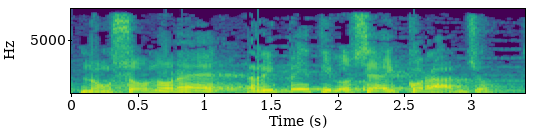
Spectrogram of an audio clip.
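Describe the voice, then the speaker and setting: Cast: a proud blustering storybook lion, voiced by a man, dark mellow tone, reverberant dull recording. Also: medium pitch, animated, slow pace. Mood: boastful. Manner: blustering, boastful. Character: huge proud boastful male lion. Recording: long reverb, muffled, faint music.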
